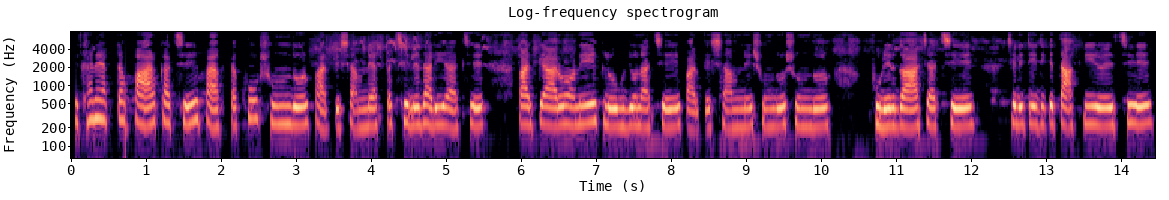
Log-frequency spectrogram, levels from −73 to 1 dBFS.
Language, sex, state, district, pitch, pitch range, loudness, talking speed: Bengali, female, West Bengal, North 24 Parganas, 230 Hz, 215-255 Hz, -16 LUFS, 135 wpm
